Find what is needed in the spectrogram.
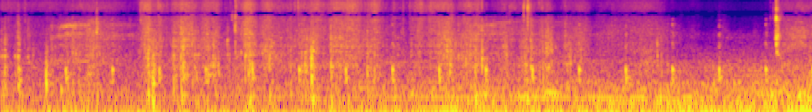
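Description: Faint, irregular light taps, clicks and rustles of small items being handled while dropped things are picked up inside a car, over a low steady car-cabin hum.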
